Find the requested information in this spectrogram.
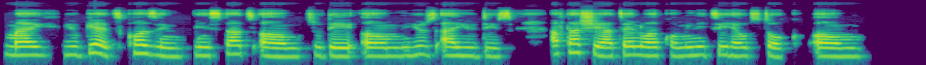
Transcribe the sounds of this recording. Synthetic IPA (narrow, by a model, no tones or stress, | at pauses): majuɡɛtkʰɔzĩndĩnstatʌmtʰudeʌmjuzajudizaftaʃiatʰɛ̃ndwãnkʰɔmjunitʰiɦɛltstʰɔkɔm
